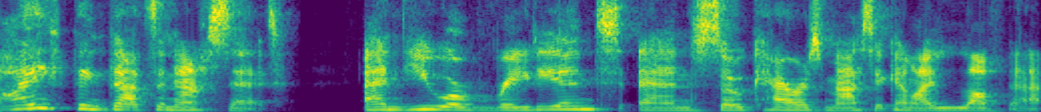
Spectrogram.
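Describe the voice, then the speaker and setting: Against a quiet background, the speaker moves at a fairly slow pace with ordinary pitch variation. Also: woman. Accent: British. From England, London. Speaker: public speaking coach. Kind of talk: virtual summit Q&A. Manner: animated.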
